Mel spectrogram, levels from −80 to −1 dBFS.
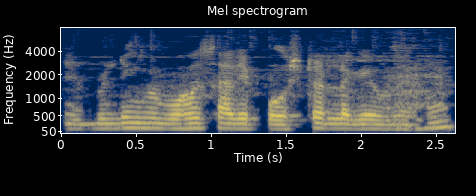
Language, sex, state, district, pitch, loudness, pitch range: Hindi, male, Bihar, Muzaffarpur, 135 Hz, -17 LUFS, 130-145 Hz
